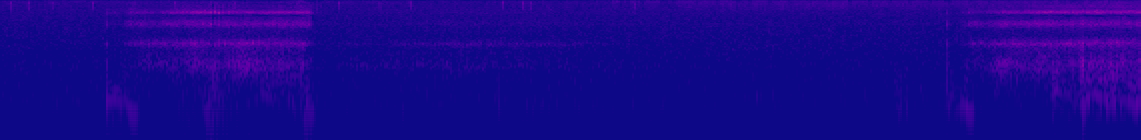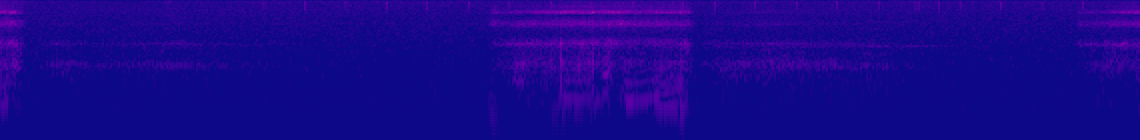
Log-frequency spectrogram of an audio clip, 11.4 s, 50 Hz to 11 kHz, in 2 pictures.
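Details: Three noisy, rattling breathing-in snores at about 18 a minute, with quieter breaths out between them, in a quiet room; a person whom the uploader thinks needs nasal strips.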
